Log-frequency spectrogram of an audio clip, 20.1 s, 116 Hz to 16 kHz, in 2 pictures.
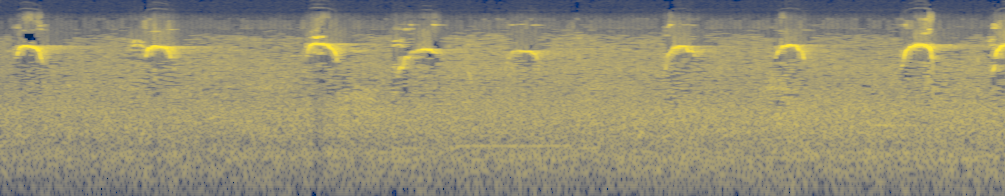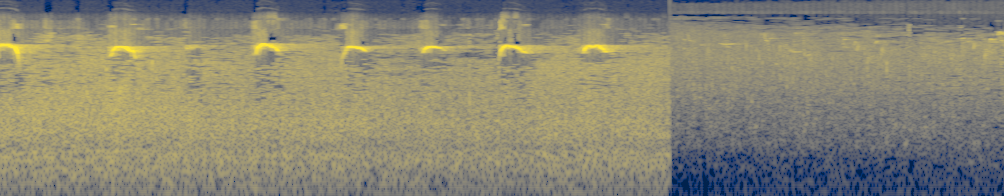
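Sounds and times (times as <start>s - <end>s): flowing water: 0.0s - 20.0s
high-pitched whistled call: 3.1s - 4.4s, 9.0s - 10.4s, 11.2s - 11.6s, 12.6s - 16.2s.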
